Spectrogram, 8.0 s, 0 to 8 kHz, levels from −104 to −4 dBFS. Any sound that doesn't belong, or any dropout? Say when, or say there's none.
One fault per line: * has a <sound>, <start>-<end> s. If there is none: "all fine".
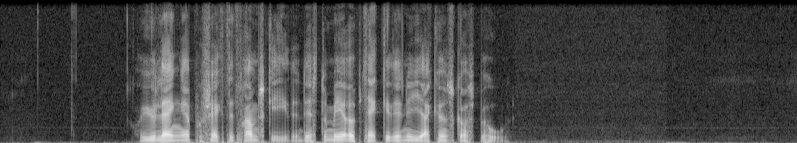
all fine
